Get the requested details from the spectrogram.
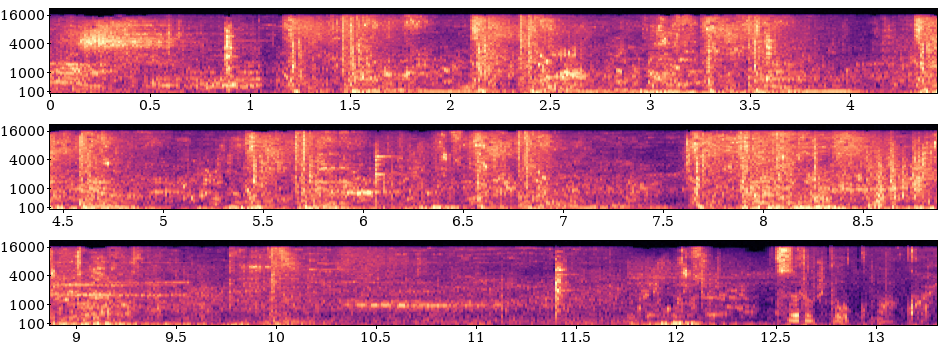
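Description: Loud video game combat crashes and booms.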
